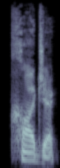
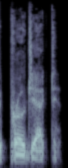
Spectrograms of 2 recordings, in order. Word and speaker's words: project: See, I've trained myself to say project because that's how Americans say it, but right. We're in Canada, so we can say project.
